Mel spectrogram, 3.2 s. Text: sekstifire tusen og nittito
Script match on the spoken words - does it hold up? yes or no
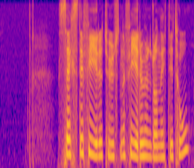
no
